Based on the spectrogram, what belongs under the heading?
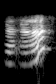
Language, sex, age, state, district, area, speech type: Kashmiri, female, 30-45, Jammu and Kashmir, Ganderbal, rural, conversation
